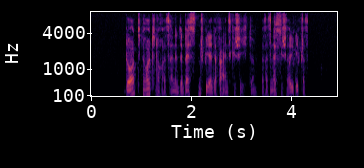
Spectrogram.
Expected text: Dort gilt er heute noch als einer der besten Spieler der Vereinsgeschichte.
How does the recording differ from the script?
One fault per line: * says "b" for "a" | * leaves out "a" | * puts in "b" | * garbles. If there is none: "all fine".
* leaves out "gilt"
* garbles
